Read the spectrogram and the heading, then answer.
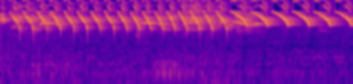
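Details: Yorkshire canary kept for singing contests pours out a dense, continuous series of high falling chirps, quick and regular, slowing slightly near the end.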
